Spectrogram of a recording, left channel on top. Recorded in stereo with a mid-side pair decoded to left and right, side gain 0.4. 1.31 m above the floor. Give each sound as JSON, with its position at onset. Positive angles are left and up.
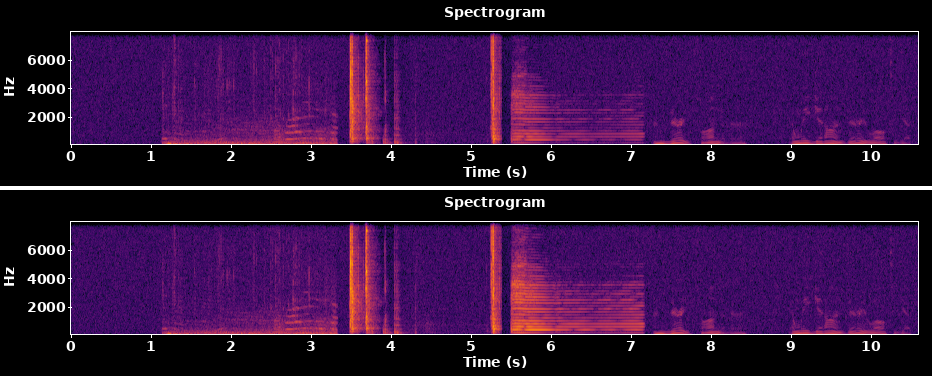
{"t": 1.1, "sound": "a child speaking", "azimuth_deg": 25}
{"t": 3.5, "sound": "a door slam", "azimuth_deg": -20}
{"t": 5.5, "sound": "a violin", "azimuth_deg": -70}
{"t": 7.3, "sound": "a man speaking", "azimuth_deg": 0}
